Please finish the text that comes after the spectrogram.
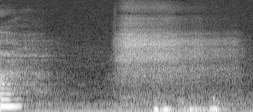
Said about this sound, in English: All right, let's breathe. Let's breathe before we get into it.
